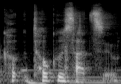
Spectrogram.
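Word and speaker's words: tokusatsu: At least in regards to uh tokat or tokusatu, that's how you say it.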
